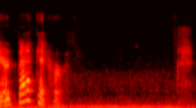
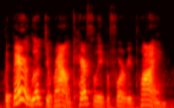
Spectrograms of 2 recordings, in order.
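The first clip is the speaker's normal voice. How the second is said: usual speaking voice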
